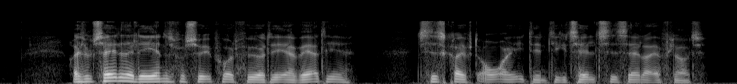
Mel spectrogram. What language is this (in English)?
Danish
